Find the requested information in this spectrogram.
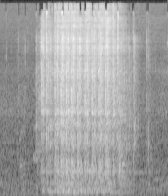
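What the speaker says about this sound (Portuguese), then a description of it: "E aí, começa a costurar aqui, ó." A sewing machine stitches a school backpack in a short, close burst of rapid needle strokes that swells up, holds for about a second and trails off.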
